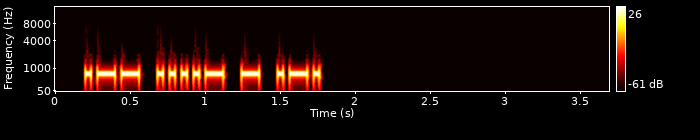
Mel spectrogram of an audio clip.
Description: Morse code, heard as a keyed tone, about 30 wpm, 700 Hz. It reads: W4TR
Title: USA Call Signs - 4 Characters - 30wpm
